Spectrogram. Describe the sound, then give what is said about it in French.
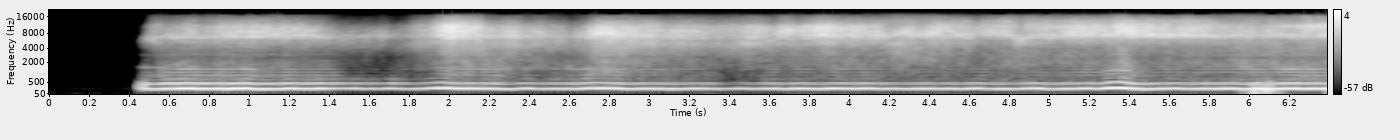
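A mosquito's high, whining buzz starts suddenly and drones on steadily, fairly loud, its pitch wavering slightly as it hovers, with no voices present. “Mais l'homme n'a pas le temps de refermer les mains sur le moustique, que l'insecte, plus rapide qu'un faucon, fonce droit sur lui et zoom, s'enfonce dans le nez du roi.”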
